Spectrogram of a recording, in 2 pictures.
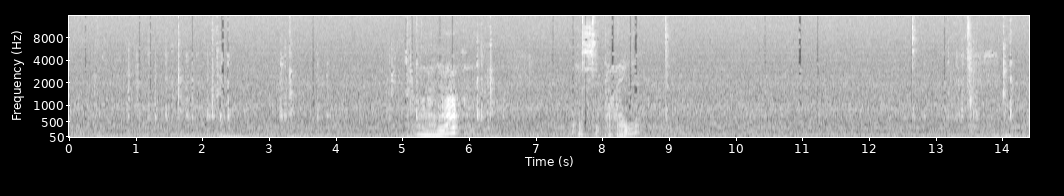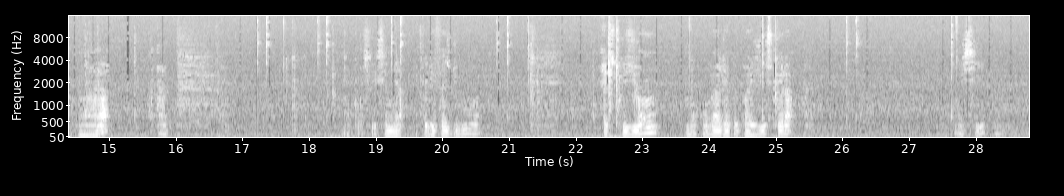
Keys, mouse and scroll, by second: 1.1-4.0 middle drag, 7.8-9.1 drag, 13.3-17.3 middle drag, 17.3-23.1 drag, 22.6 e, 26.2-27.7 right drag, 27.7 middle click, 28.1-28.8 drag.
